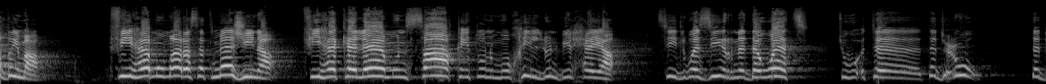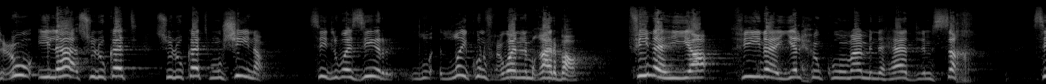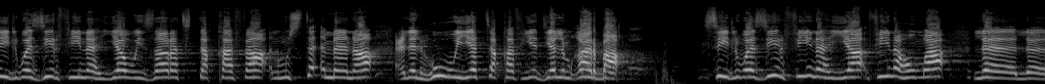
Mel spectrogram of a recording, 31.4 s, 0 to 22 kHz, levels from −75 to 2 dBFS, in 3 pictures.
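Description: No technical faults are audible anywhere in the recording.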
